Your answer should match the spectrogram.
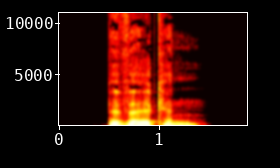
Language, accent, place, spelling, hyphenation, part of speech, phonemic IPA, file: German, Germany, Berlin, bewölken, be‧wöl‧ken, verb, /bəˈvœlkn̩/, De-bewölken.ogg
- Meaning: to cloud up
